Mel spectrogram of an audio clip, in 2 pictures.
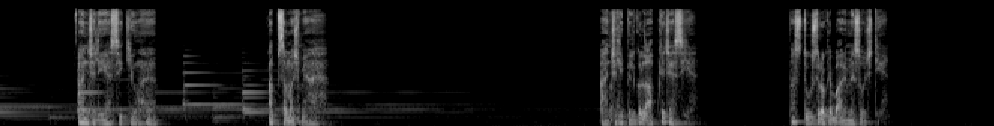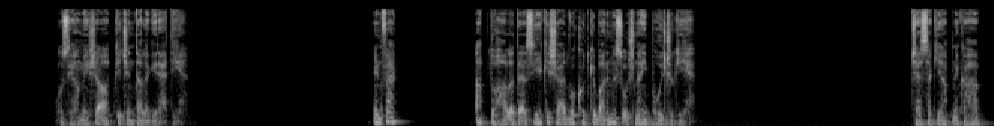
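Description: A young man speaks quietly and earnestly, close by.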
